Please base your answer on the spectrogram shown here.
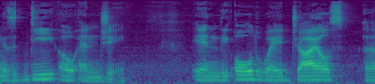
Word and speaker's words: Dong: So if there's any confusion, it's not, his name is not Tung. it's Dong. It's pronounced with a D sound.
